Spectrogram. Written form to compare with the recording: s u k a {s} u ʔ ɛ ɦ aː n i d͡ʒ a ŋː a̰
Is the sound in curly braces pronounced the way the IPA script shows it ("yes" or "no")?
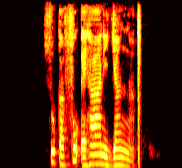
no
